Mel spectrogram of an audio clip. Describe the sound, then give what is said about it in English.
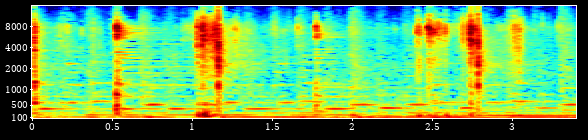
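A knife slices a quarter of an onion with a few crisp, irregularly spaced blade taps on a cutting board over a steady low tonal background. “I'm also using 1/4 of an onion. Let's just go like this and then make slices.”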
